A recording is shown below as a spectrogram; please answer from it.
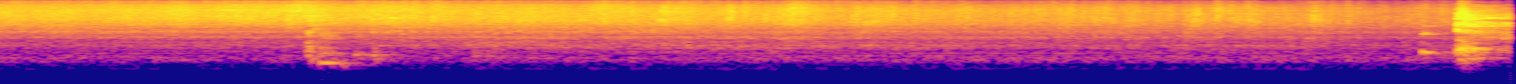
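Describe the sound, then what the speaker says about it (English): Satay peanut sauce with coconut milk sizzling in a hot pan while being stirred, a steady bright hiss with a couple of sharp utensil knocks against the pan. "So just give this a stir, and then add in the coconut milk."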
